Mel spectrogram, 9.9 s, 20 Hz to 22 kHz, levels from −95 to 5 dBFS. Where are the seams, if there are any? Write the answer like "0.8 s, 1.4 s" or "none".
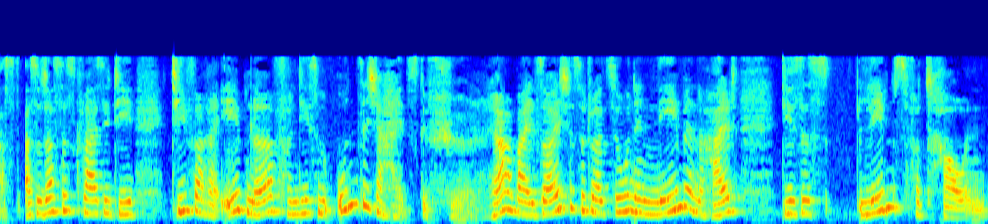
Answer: none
